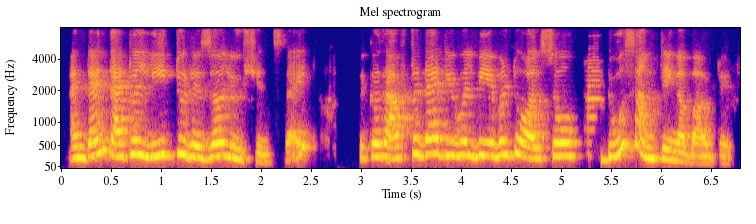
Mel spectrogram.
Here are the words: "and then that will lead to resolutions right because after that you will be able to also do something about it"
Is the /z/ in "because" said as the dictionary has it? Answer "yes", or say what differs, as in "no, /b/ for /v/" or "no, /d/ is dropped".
yes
